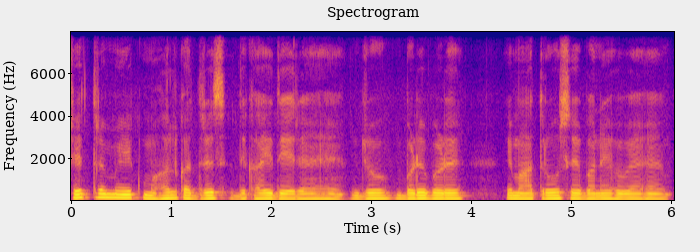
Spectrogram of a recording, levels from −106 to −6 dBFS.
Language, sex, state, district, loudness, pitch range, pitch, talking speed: Hindi, male, Jharkhand, Ranchi, -16 LUFS, 120-135 Hz, 125 Hz, 180 wpm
